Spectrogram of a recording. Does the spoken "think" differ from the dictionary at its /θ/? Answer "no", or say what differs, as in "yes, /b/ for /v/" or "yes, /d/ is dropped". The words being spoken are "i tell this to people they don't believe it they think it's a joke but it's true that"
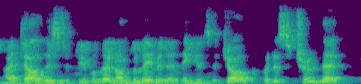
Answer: no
